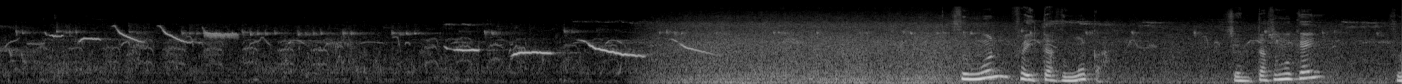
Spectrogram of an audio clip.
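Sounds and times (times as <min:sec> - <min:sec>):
birds chirping and whistling: 0:04.3 - 0:08.0
waterfall rushing: 0:06.2 - 0:14.0.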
